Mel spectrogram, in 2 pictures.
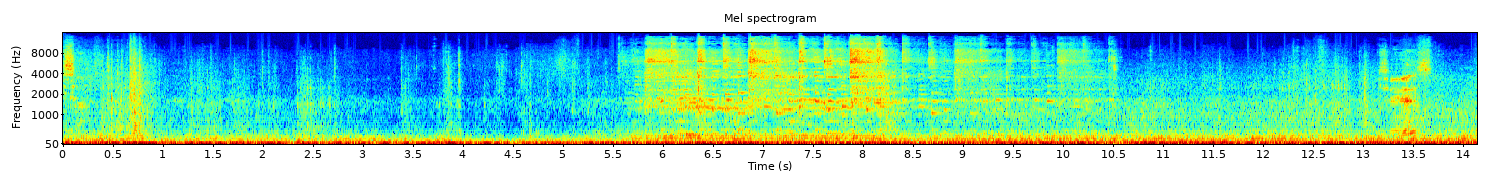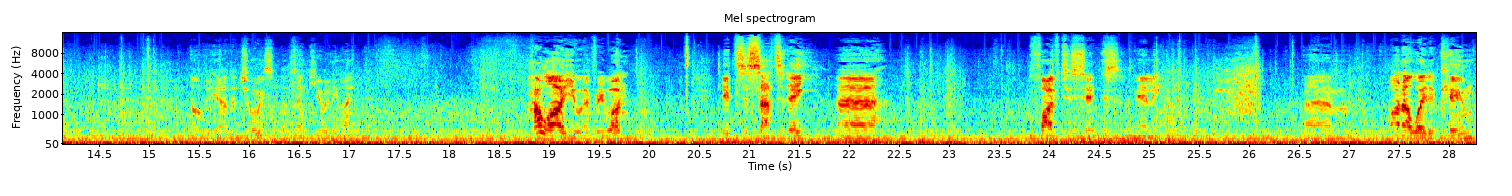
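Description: Steady low engine and road rumble inside a moving car's cabin. Over it plays music with a singing voice, busiest from about six to ten seconds in, with short sung phrases in the last third.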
